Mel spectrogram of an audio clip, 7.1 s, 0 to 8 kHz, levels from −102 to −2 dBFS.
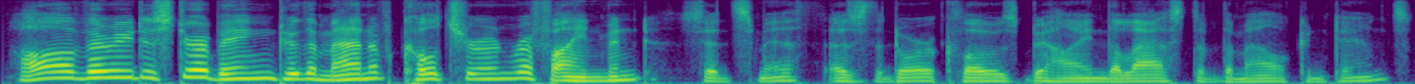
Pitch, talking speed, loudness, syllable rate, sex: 150 Hz, 185 wpm, -19 LUFS, 5.0 syllables/s, male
